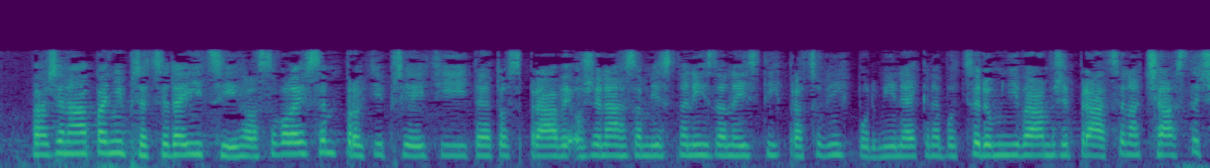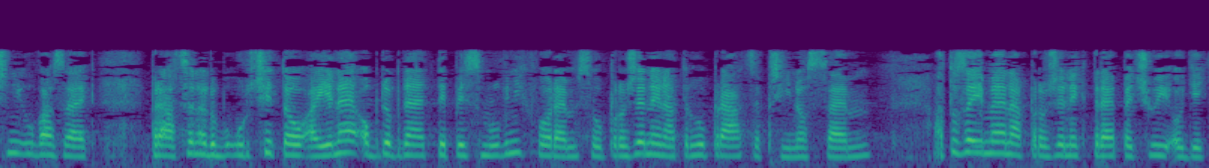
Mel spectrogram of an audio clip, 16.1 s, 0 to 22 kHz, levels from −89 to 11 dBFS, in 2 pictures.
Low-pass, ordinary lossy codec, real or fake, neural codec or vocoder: 7.2 kHz; none; real; none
